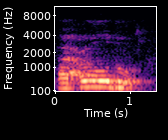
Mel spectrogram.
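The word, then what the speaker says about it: أَعُوذُ: A'u, kemudian ada ain. A'udzu. Zu. Za ringan bacanya. Zu. Dan jangan sampai bunyi desis. Zu salah. Ya. Zu. Hilangkan bunyi desis.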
